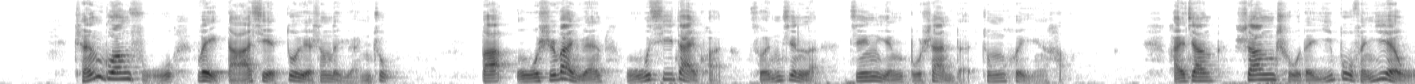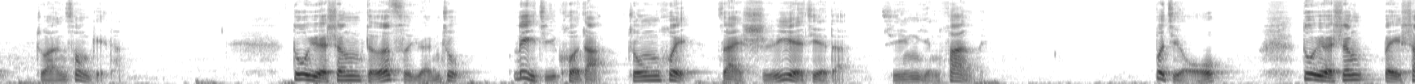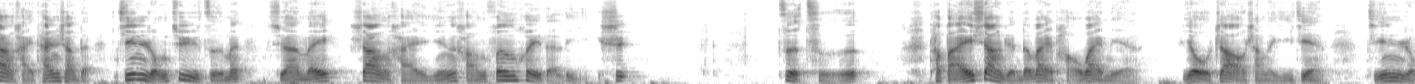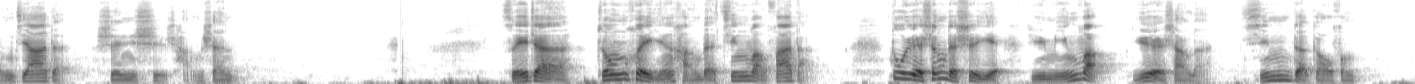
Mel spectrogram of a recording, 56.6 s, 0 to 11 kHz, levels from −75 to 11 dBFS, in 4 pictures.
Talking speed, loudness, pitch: 155 characters per minute, -21 LUFS, 170 Hz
